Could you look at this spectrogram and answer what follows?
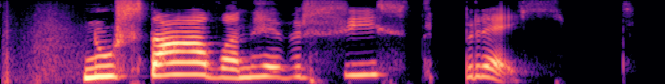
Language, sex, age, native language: Icelandic, female, 10, Icelandic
